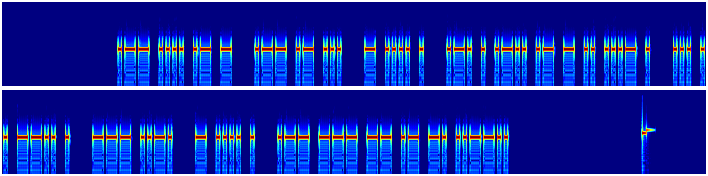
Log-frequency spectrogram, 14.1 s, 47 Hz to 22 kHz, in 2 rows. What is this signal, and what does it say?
Morse code, heard as a keyed tone, about 34 wpm, 700 Hz. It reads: WHAT WAS THE RELATIVE SIZE OF THE WOMAN?
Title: Sentences from Top 1400 Words 35wpm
